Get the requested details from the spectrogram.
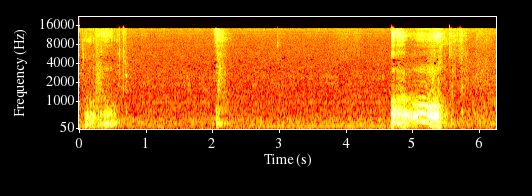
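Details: Dog sneezing, which the owner says rain always triggers: a short noisy burst, a brief snort, then a longer voiced burst in a small room.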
